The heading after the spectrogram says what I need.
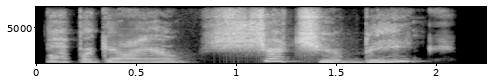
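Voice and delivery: high, drawn-out storybook screech; acted scream, every word stretched out high; angry scream. A narrator's reading. Night creatures fed up with the parrot, angry scream. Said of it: "would get angry and scream".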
